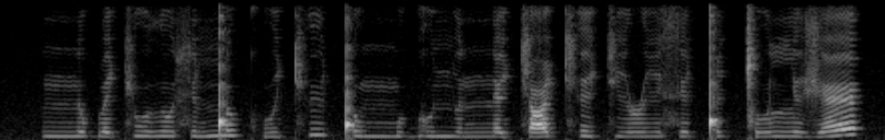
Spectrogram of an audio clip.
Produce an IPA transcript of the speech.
nːobæcuðu syŋ͡ǃɯ kʷʼe cʰyǃumːu ɡu ɲonːæcɑ cʰe ciɹi seǃiǀu lːeʒæ

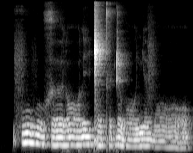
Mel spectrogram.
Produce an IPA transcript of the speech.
fuβu xəːlɔː liǁɛt̪ʰə ɖəwɔːɲɛ vɔː

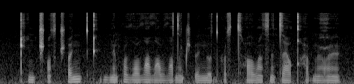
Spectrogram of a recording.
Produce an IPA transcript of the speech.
kʰĩbt͡ʃʼœ̃sˤt͡ʃʼønʉt kʰybnæ̃kʷɔ ðˤøðˤæðˤæw ðˤidˤõt͡ʃʼɵnod kʷisˤtʰɔwĩsˤ ɾẽtæwqʰɵ bœ̃ʕœ̃

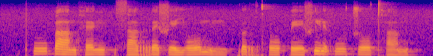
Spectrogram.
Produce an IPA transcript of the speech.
pʰuː˦ɓaː˦˨nhɛ˦ŋ | sa˨ rɛ˨ʃe˨joː˨˦ mi˨ | ɾʊ˦˨rkʰoː˨k͡peː˨ ʃĩ˦ɾɪ˨fuː˦ t͡ʃoː˦tʰa˨m

